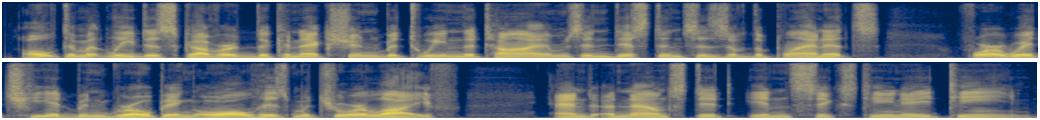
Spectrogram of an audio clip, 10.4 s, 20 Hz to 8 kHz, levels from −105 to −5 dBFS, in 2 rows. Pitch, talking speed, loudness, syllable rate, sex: 135 Hz, 160 wpm, -20 LUFS, 5.3 syllables/s, male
